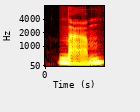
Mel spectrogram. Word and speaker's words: ma'am: Um and you would say uh say ma'am ma'am rhymes with jam. Okay. Not mom because they say mom mom.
